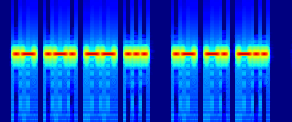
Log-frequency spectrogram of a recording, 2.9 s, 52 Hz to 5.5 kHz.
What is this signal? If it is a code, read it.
Morse code, heard as a keyed tone, about 30 wpm, 700 Hz. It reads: ARMS AND
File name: Pinocchio / Pinocchio ch3 30 30 ik1hge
